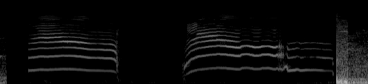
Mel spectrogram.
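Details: Two long, clear, tonal meows from a cat, each about a second, the second slightly rising then gently falling, followed by a sudden rustling noise indoors.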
